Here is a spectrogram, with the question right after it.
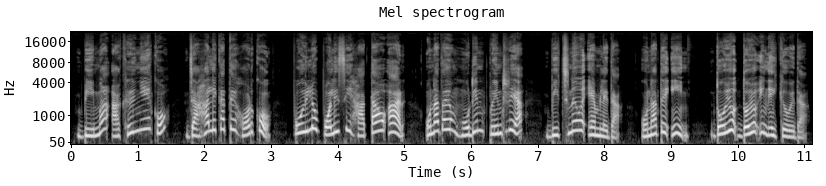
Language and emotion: Santali, disgusted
